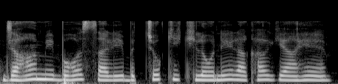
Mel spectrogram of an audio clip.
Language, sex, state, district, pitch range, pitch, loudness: Hindi, female, Arunachal Pradesh, Papum Pare, 200-220 Hz, 205 Hz, -16 LUFS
